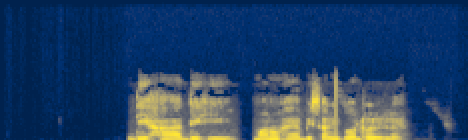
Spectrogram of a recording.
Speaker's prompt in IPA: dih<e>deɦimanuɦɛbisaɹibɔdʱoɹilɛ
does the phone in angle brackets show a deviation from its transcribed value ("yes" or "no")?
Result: yes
